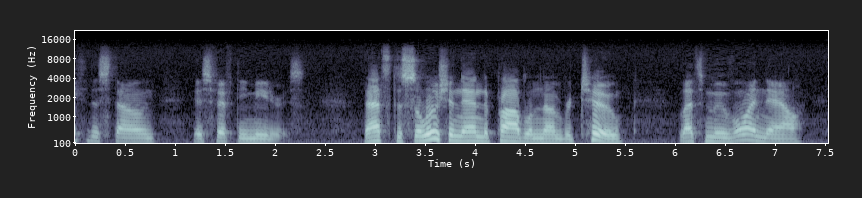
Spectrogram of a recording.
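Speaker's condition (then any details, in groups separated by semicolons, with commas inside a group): No condition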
